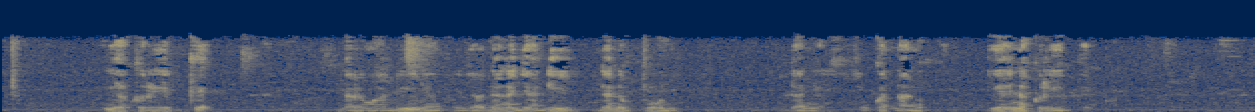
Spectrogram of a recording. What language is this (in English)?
Western Penan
